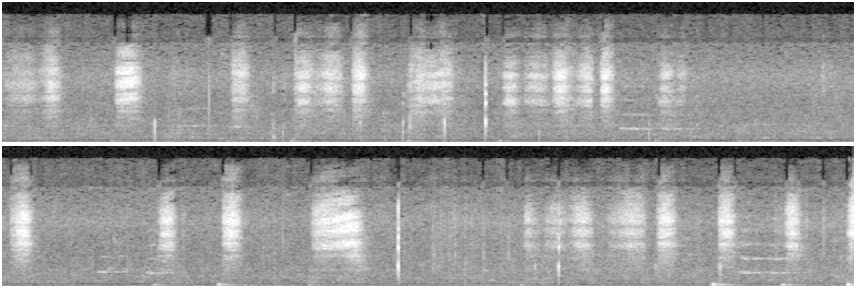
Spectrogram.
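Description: Chalk or marker scratches across a classroom board during a Hindi grammar lesson, in short repeated strokes and taps, fairly quiet, with a low room hum and occasional soft sounds of the teacher underneath.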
